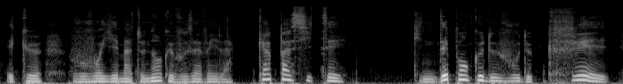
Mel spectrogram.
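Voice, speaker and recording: A middle-aged woman therapist gently coaching a guided laughter exercise, laughing often and encouraging her listeners. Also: low-pitched, dry recording. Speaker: therapist leading a workshop.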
